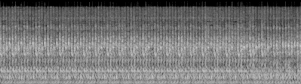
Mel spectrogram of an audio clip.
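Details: Tata Indica V2 LS BS3 diesel idling with the glow plug fuse carrier refitted: even clatter at a steady idle, about three or four beats a second, no odd knock over it; running normally again.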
